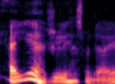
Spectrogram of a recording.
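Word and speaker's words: Julie Hesmondhalgh: And Julie Hesmentarp, did I say her name right? – Julie Hesmentarp, yeah.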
